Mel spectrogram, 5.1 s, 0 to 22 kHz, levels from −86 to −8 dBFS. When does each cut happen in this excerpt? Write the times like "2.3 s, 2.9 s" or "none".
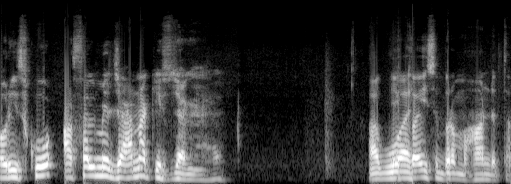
4.1 s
